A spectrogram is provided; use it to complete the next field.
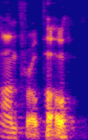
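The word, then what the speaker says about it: ἀνθρώπῳ: Does not pronounced different to to anthropo. So if there wasn't the Yoda, you could pronounce it same way. Yep. Exactly. The the Yoda subscripts does not change the pronunciation.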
